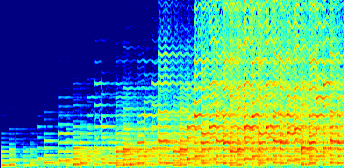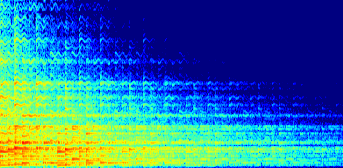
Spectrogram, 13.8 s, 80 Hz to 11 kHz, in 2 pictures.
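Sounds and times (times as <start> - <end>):
synth loop in D on Spire: 2.4 - 9.8.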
